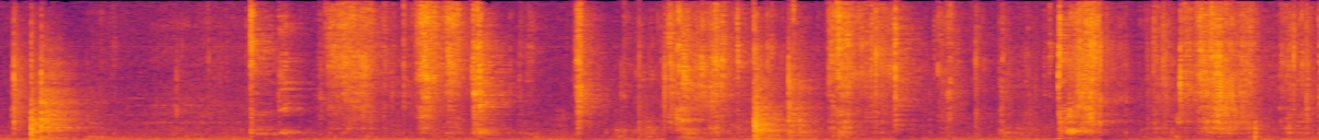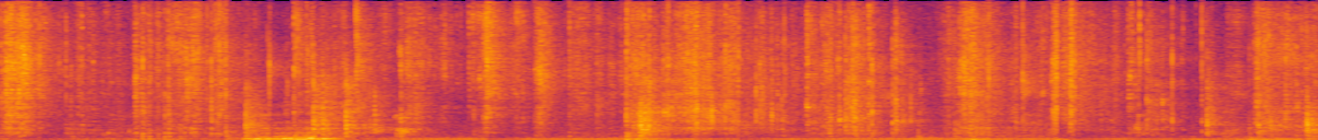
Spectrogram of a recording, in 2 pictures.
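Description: Paper gum wrappers crinkling and tearing in rapid, irregular crackles as pieces of Hubba Bubba bubble gum are unwrapped by hand. A short voiced hum comes about eight seconds in.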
